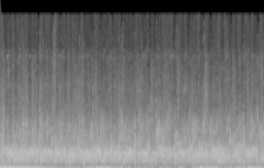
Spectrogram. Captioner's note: applauding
